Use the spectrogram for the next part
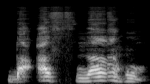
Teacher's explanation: میم کو کھینچنا نہیں، غنہ نہیں کرنا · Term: اظہار شفوی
